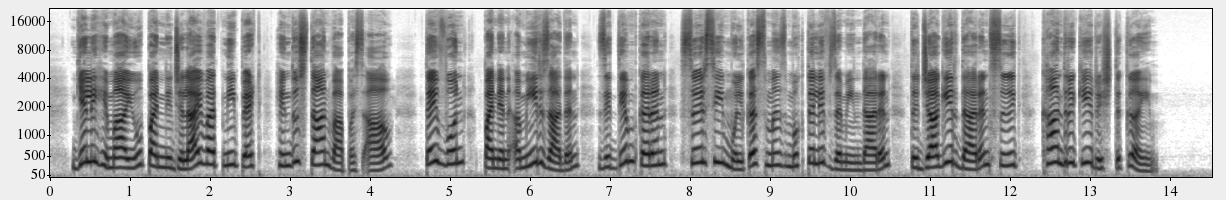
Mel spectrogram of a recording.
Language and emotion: Kashmiri, neutral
